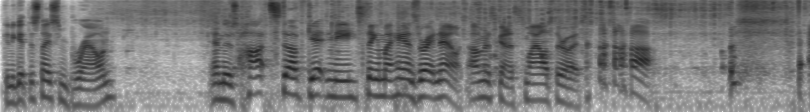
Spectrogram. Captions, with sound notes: - Gonna get this nice and brown. [pan sizzling] And there's hot stuff getting me, stinging my hands right now. I'm just gonna smile through it. [laughs]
